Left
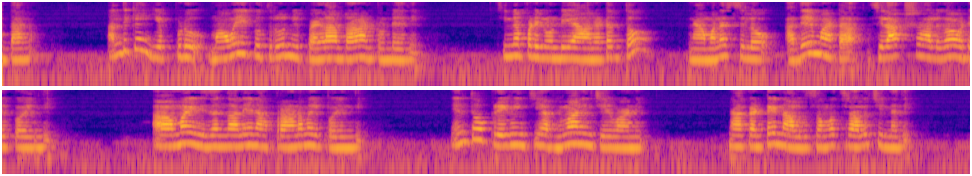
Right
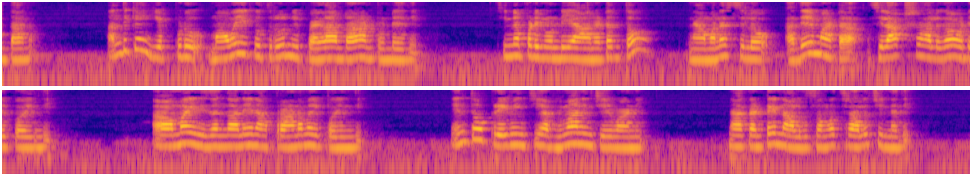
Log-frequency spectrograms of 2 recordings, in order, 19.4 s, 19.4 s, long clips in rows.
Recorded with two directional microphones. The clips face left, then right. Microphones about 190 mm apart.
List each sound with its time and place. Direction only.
0.0 s speech: 35° right (ahead or behind)
11.1 s speech: 35° right (ahead or behind)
